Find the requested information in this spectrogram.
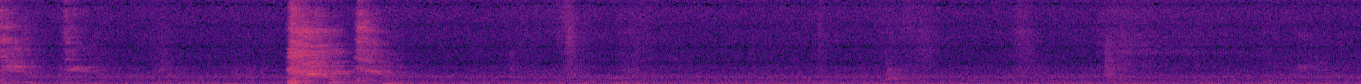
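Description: A single short cough over steady low room hum, then quiet.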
